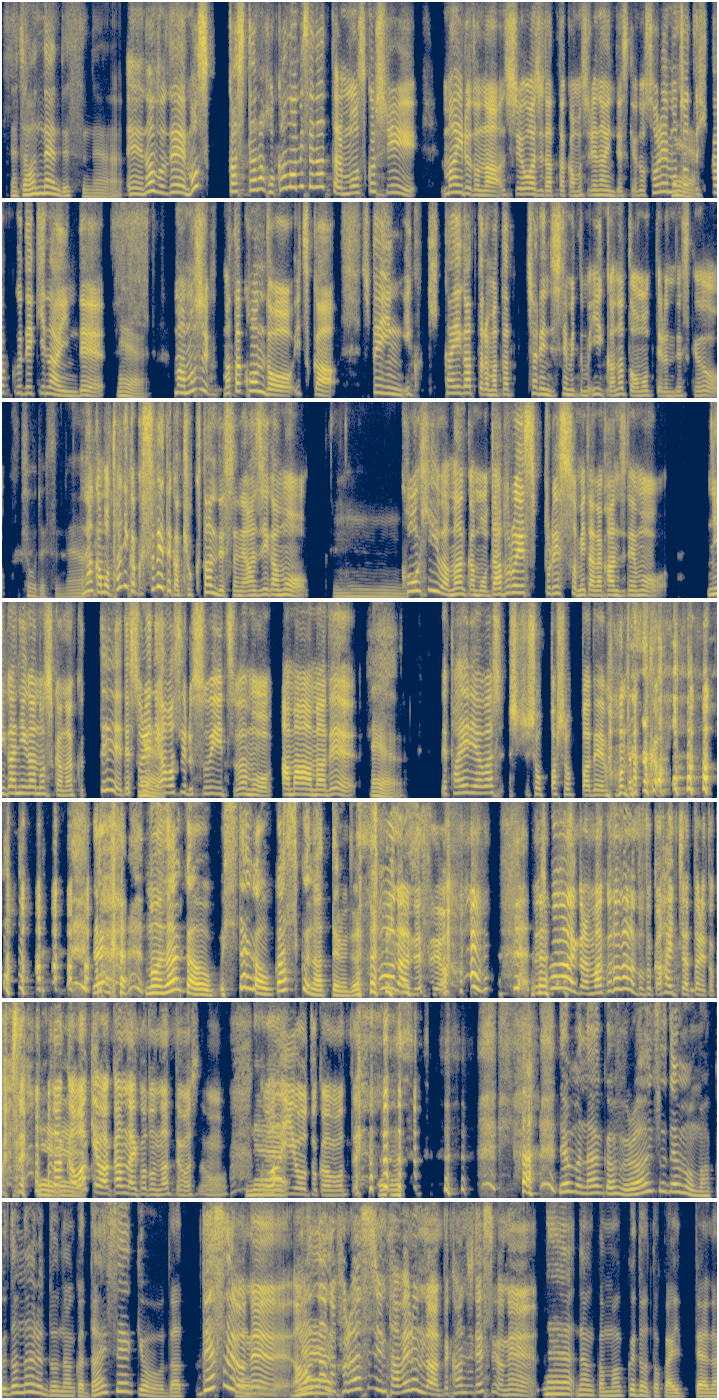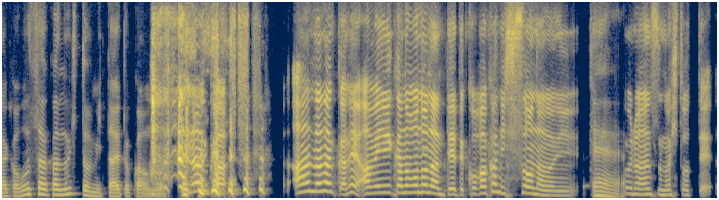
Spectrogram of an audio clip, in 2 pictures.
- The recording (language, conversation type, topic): Japanese, unstructured, 旅先で食べ物に驚いた経験はありますか？
- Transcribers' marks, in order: tapping; other background noise; laugh; laughing while speaking: "なんか、もうなんか"; laughing while speaking: "もうなんか"; laugh; laughing while speaking: "じゃないですか？"; chuckle; laugh; laughing while speaking: "かして"; laugh; chuckle; laugh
